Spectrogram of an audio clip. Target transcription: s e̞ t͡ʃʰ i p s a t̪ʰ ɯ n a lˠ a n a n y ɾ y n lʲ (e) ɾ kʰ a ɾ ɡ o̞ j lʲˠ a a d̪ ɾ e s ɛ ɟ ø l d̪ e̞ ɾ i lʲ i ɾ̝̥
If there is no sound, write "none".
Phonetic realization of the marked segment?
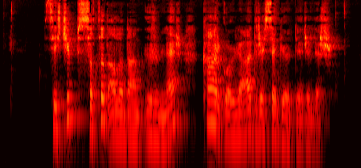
æ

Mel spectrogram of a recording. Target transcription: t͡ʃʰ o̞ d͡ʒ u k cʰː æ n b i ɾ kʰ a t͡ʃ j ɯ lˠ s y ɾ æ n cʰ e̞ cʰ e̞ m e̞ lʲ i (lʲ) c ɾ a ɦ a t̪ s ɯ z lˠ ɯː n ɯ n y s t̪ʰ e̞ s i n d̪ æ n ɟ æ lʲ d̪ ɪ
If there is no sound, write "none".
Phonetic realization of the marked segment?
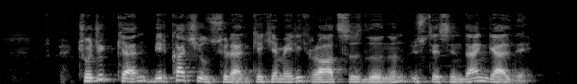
none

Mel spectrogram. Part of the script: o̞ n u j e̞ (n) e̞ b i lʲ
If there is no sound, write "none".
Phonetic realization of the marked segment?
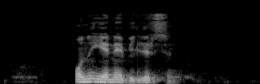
n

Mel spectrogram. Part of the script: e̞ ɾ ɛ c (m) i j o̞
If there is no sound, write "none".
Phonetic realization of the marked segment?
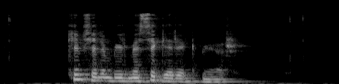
m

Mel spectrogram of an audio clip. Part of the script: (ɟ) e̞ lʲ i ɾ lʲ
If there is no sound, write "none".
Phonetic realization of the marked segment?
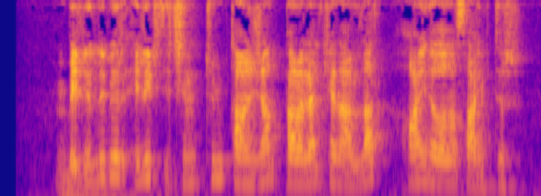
b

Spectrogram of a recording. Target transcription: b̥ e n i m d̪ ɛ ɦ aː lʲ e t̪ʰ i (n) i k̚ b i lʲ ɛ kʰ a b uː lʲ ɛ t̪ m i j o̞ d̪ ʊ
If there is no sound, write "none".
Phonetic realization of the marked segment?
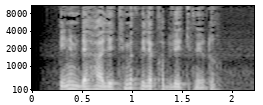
m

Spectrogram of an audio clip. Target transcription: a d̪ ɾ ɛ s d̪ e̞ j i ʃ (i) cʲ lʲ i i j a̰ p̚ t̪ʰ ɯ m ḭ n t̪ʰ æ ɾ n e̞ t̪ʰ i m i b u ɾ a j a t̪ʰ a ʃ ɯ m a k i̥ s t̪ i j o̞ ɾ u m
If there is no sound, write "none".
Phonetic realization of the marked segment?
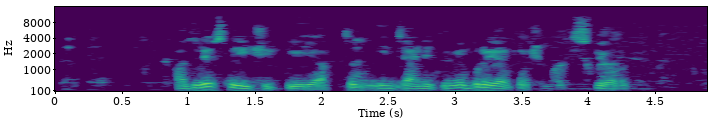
i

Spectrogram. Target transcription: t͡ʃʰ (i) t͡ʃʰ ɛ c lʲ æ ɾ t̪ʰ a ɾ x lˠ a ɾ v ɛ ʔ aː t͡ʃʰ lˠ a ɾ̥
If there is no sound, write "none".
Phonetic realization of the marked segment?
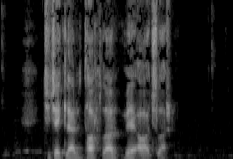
i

